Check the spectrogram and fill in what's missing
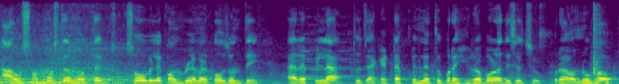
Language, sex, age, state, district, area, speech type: Odia, male, 30-45, Odisha, Malkangiri, urban, spontaneous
